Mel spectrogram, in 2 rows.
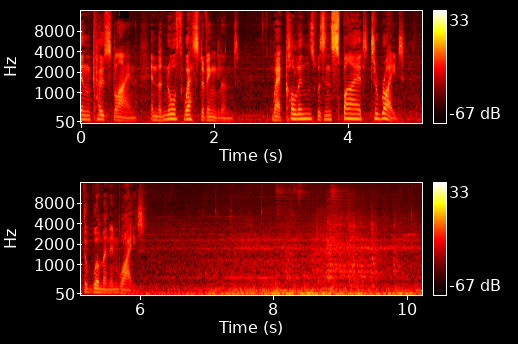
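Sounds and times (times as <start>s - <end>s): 
speech: 0.0s - 6.2s
express train from London Euston to Carlisle rumbling along rails: 5.8s - 10.2s.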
